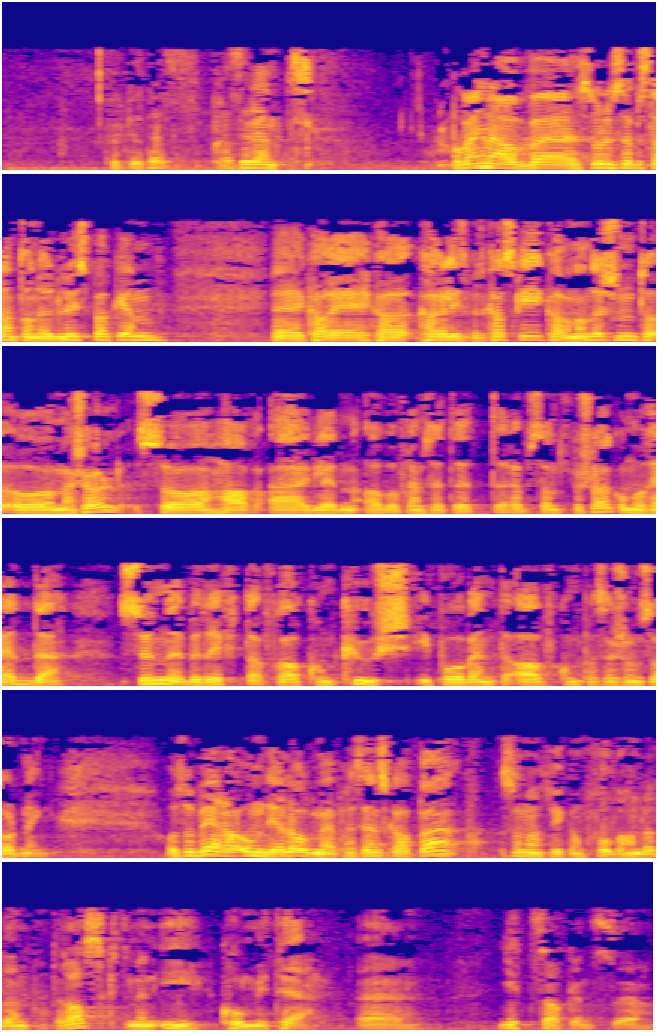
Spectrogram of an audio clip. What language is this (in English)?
Norwegian Nynorsk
